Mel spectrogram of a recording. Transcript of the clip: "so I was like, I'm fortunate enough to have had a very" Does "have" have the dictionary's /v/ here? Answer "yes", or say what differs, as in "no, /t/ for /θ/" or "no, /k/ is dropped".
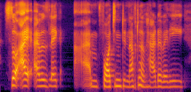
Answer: yes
